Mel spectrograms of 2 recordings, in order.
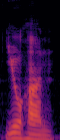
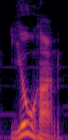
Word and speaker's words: Johan: office pronounce my name after they've learned the H is silent and Yuan Yan yuhan wait okay I didn't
